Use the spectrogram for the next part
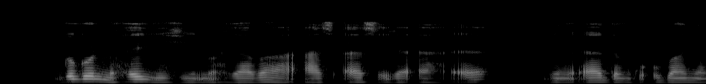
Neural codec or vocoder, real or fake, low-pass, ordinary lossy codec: none; real; 7.2 kHz; none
